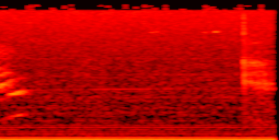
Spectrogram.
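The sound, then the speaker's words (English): A cat named Dynamos gives one short, fairly faint meow at the start, then goes quiet apart from a brief rustle near the end, over a steady low electrical hum. “Dynamos is our other cat baddie who decided to put his two cents in it.”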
